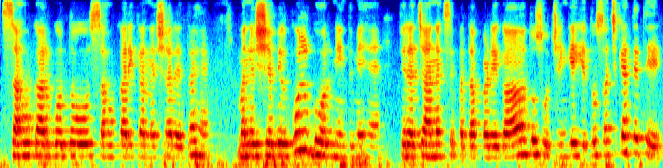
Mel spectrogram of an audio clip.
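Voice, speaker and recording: Woman, spiritual teacher, sermon, emphatic repeated questions, fairly high pitch, echoey room. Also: level tone, a little slow, warm tone. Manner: repetitive emphatic questioning, storytelling. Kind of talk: spiritual discourse. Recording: echoey room with faint hiss.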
